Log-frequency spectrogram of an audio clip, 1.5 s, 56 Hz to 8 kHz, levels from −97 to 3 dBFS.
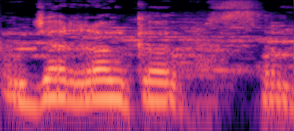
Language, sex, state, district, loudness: Maithili, male, Bihar, Darbhanga, -22 LUFS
